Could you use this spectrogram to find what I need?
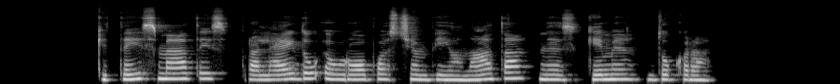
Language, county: Lithuanian, Kaunas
